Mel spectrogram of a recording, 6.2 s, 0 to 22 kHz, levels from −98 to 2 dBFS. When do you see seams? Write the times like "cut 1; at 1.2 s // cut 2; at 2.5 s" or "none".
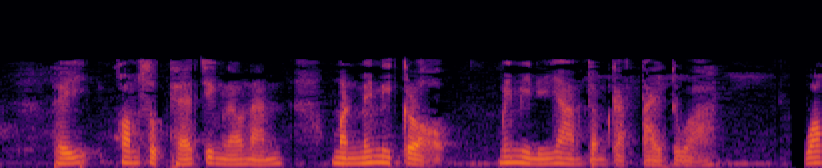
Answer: none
